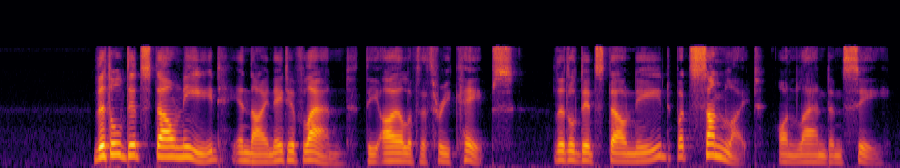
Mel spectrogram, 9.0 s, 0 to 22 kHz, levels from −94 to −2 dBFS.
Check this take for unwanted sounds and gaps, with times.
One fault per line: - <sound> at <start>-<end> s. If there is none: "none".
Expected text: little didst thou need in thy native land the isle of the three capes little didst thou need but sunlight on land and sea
none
